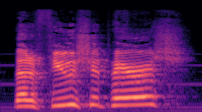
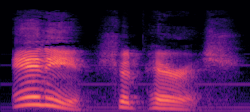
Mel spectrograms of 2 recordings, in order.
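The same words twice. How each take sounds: First: FEW high and loud, rising to "perish"; rhetorical question. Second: ANY punched and stretched, falling through "perish"; emphatic correct reading. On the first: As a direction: ask it high and loud as an obviously wrong guess. Wrong reading, asked before correcting it. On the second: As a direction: declare ANY slowly as the final answer. Gives the verse's true word. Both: Shown as a demonstration.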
